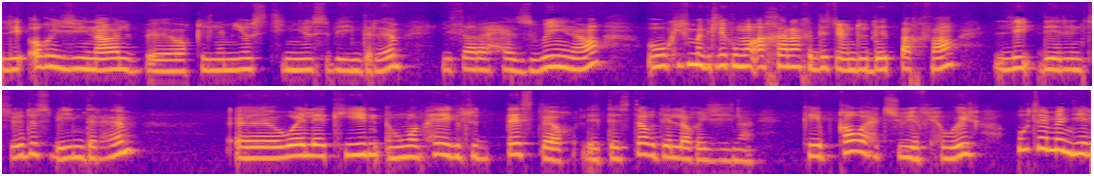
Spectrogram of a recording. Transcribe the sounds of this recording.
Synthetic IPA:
liʔoʁiʒinalbwɑqilæməjæwsə̥t̪ʰːinjusəbʕind̪əɾˤhəm | lisˤɑɾˤɑħazwina | wkifmæɡd̪likʊmːʊʔæxɑɾˤɑnxəd̪ːit̪ʕənd̪ud̪æpːɑʁfæ̃ | lːid̪æɾənt̪ə̥sʕəd̪usəbʕind̪əɾɦəm | wəlækʰənhʊmːæbħaliɡəlt̪ut̪ːæst̪əʁlit̪ːæst̪əʁd̪jæləlʔoʁiʒinal | kæjəb̚qɑwaħəd̪ʃwəjːæfilħwæjəʒ | wt̪æmænd̪jæl

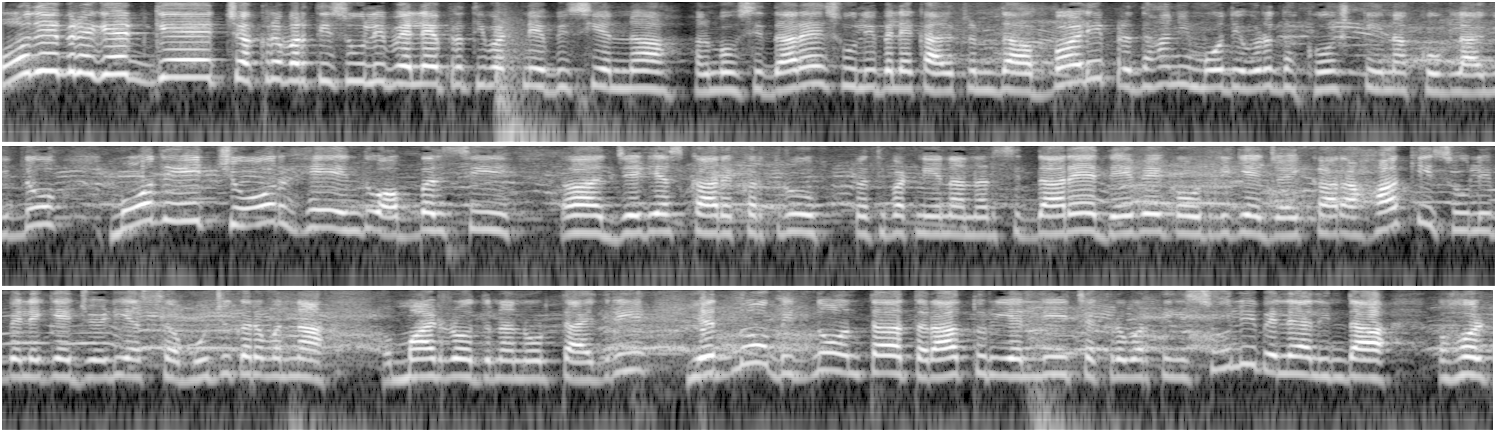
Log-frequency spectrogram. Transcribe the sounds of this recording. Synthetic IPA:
moːd̪ibɾeɡeːɖɡe̞t͡ʃɐkɾɐʋɐɾt̪isuːlibele̞pɾɐt̪ibɐʈɐɳebisijɐnːɐɐnubʱɐʋisid̪ːaːɾe̞suːlibelekaːɾjɐkɾɐmɐd̪ɐbɐɭipɾɐd̪ʱaːnimoːd̪ijɐʋɐɾud̪ʱɐɡʱoːʂɳɛjɐnːɐkuːɡɐlaːɡid̪ːu | moːd̪it͡ʃoːɾɦeend̪uɐbːɐɾisi | d͡ʒeːɖijeskaːɾjɐkɐɾt̪ɐɾupɾɐt̪ibɐʈɐɳɛjɐnːɐnɐɽesid̪ːaːɾe̞d̪eːʋeɡɐwɖɾiɡe̞d͡ʒɐjkaːɾɐɦaːkisuːlibɛleɡe̞d͡ʒeːɖijesmud͡ʒuɡɐɾɐʋɐnːɐ | maːɽiɾoːd̪ɐnːɐno̞ːɖt̪aːjid̪ɾied̪noːbid̪noːɐnt̪ɐt̪ɐɾaːt̪uɾijɐlːit͡ʃɐkɾɐʋɐɾt̪isuːlibɛlejalind̪ɐ | ɦɔɾ

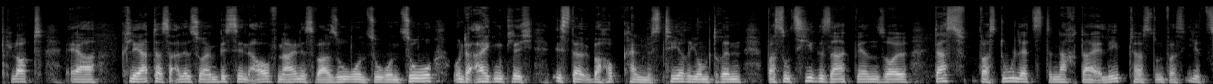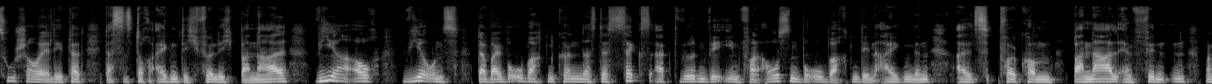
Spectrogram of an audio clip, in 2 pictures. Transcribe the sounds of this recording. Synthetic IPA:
pʰlɔtʔeːɐkʰlɛːɐt̚d̥asʔa̰ləsz̥oːaɪnbɪsçənʔaʊfnaɪnɛsv̥aːɐzoːʊntz̥oːʊntz̥oːʔʊntʔaɪɡŋ̩tʰlɪçʔɪst̚d̥aːʔyːbɐɦaʊp̚t̚kʰaɪnmʏstʰeːʁ̞iʊmdʁɪnvasʊnshiːɐɡəzaːk̚tv̥eːɐdn̩zɔld̥asv̥asd̥uːlɛt͡stənaχt̚d̥aːɛɐleːp̚thastʊntv̥asʔiːɐt͡suːʃaʊɐɛɐleːp̚thatd̥asɪst̚d̥ɔχʔa̰ɪɡŋ̩tlɪçfœlɪçb̥anaːlviːaʔa̰ʊxviːɐʔʊnsd̥abaɪbəʔo̰ːbaχtn̩kʰœnəndasd̥eːɐsɛksʔa̰k̚tv̥ʏɐdn̩viːɐʔiːnfɔnʔa̰ʊsn̩bə̰ʔoːbaχtn̩deːnʔa̰ɪɡŋnənʔalsfɔlkʰɔmənb̥anaːlʔɛmfɪndn̩man

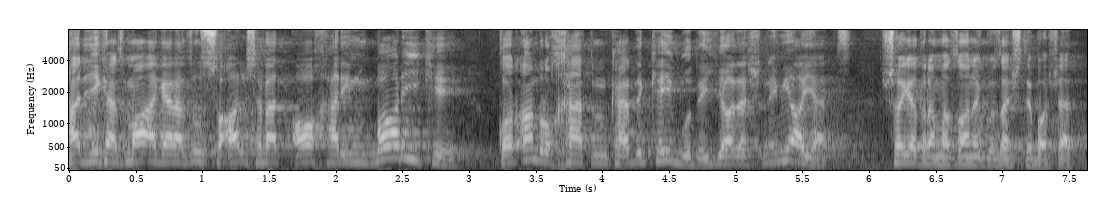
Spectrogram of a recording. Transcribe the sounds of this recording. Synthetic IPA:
hæɾjekæzmɒːæɡæɾæzuːsoʔɒːlʃævæd̪ʔɒːxæɾiːnbɒːɾiːkʰe | ɢ̥oɾʔɑːnɾoxæt̪mkʰæɾd̪ekʰejbuːd̪ejɒːd̪æʃnemiːɒːjæd̪̥ | ʃɒːjæd̪ɾæmæzɒːneɡozæʃt̪ebɒːʃæd̪̥̚

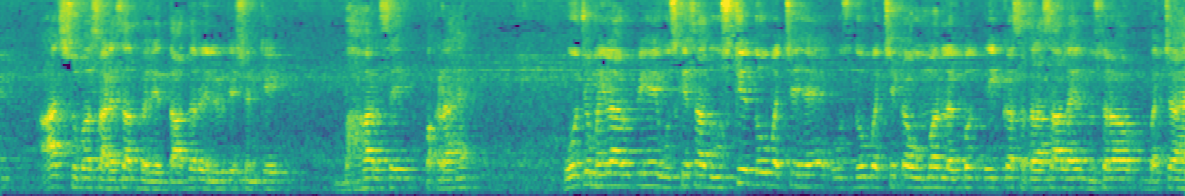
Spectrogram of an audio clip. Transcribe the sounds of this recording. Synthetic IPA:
a̰ːd͡ʒsʊbəsaːɽesaːt̪̚bʱɐd͡ʒed̪aːd̪əɾelɪʋɪʈeːʃənke | bʱaːɦəɾsepɐkɽaɦɛː | ʋoːd͡ʒoːmɐɦɪlaɾuːpiɦɛʊskesaːt̪ʰʊsked̪oːbɐtːʃeɦɛʊsd̪oːbɐtːʃekaʊməɾlɐɡbʱəɡeːkːasɐt̪ɾasaːlɦɛd̪uːsɾabɐtːʃaɦɛ

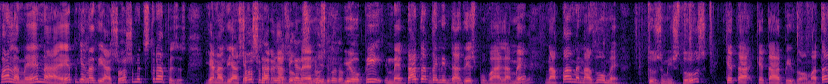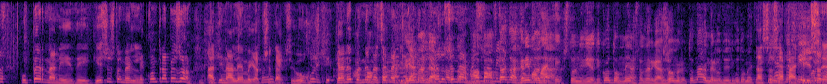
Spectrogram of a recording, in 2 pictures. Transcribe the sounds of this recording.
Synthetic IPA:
vɐlɐme̞e̞nɐe̞pʝɐnɐðiɐso̞sumet̪i̥st̪ɾɐpe̞ze̞s | ʝɐnɐðiɐso̞summeeɾɣɐzo̞me̞nussio̞piːme̞t̪ɐt̪ɐpe̞nind̪ɐðispuvɐlɐ̰me̞nɐpɐme̞nɐðume̞̰ | t̪uzmist̪uscet̪ɐce̞t̪ɐepiðo̞̰mɐt̪ɐpupe̞ɾnɐniiðiːcisist̪o̞neliniko̞nt̪ɾɐpe̞zo̞nɐd̪inɐle̞me̞ʝɐt̪u̥sind̪ɐksiuxusceɐnepeɾnenɐsenɐkimɐɐɐlossenɐmiɐsɐft̪ɐt̪ɐxɾimmɐt̪ɐst̪o̞niðio̞t̪iko̞t̪o̞meɐst̪o̞ne̞ɾɣɐzo̞me̞not̪o̞nɐmeɾɣot̪iðot̪ikut̪o̞meɐnɐsɐsɐpɐnd̪iso

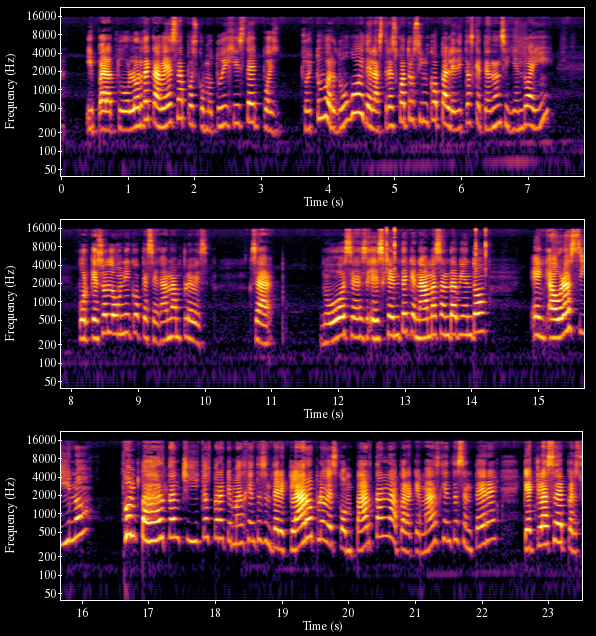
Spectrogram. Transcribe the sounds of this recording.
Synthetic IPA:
ipaɾat̪uðolo̞ɾðekaβesapwesko̞mo̞t̪uðixist̪epwe̞s | so̞jt̪uβeɾðuɣoiðe̞last̪ɾe̞skwat̪ɾosiŋkopale̞ðit̪asket̪eand̪ansiɣje̞nd̪oai | poɾke̞esoezlounikoke̞se̞ɣanampleβes | osea | nossesxent̪eke̞naðamasand̪aβje̞nd̪o̞ | eŋaoɾasino | kompaɾt̪ant͡ʃikaspaɾake̞masxe̞nt̪e̞s̬ent̪eɾeklaɾo̞pleβeskompaɾt̪anlapaɾake̞masxe̞nt̪e̞sent̪eɾe | ke̞klase̞ðepeɾs

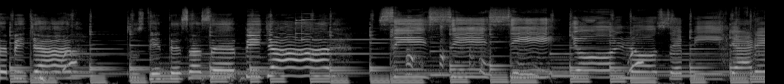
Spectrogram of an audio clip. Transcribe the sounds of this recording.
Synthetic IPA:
epiʝaɾt̪uzd̪jent̪esasepiʎaɾ | sisisiʝonosepiʝaɾe

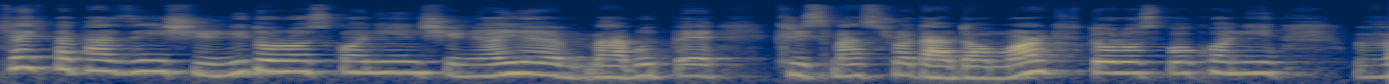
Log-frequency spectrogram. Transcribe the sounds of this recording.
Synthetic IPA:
cʰekʰbe̞pʰæziːnʃiːɾiniːd̪o̞ɾost̪̚ko̞niːnʃiːɾinihɒːjemæɾbuːt̪̚be̞ | kʰɾismæsɾɔd̪æɾd̪ɒnmɒɾkʰd̪o̞ɾost̪̚bokʰo̞niːnv

